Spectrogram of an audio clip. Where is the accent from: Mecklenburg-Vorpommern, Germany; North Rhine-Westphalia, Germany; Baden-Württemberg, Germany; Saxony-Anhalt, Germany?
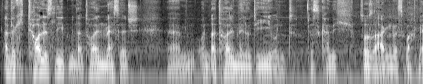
North Rhine-Westphalia, Germany; Wuppertal; Denn hier ist meine Heimat und hier bleibe ich und hier fühle ich mich wohl und hier bin ich verankert. Und ja, von hier aus geht's immer los in die große, weite Welt, aber es geht auch immer wieder zurück. Immer wieder zurück nach Wuppertal.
